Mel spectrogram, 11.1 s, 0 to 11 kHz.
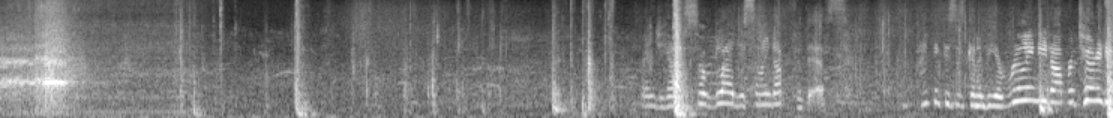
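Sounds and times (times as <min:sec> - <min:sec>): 
car pulling up with tires squealing: 0:00.0 - 0:01.2
speech: 0:06.6 - 0:08.6, 0:09.2 - 0:11.1.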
